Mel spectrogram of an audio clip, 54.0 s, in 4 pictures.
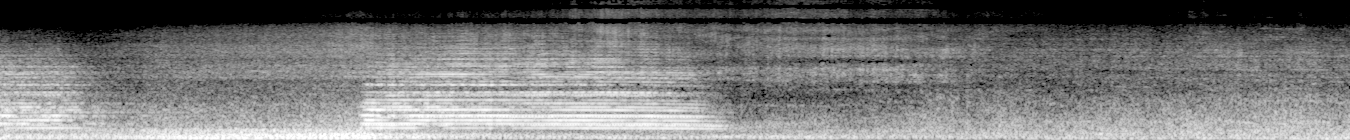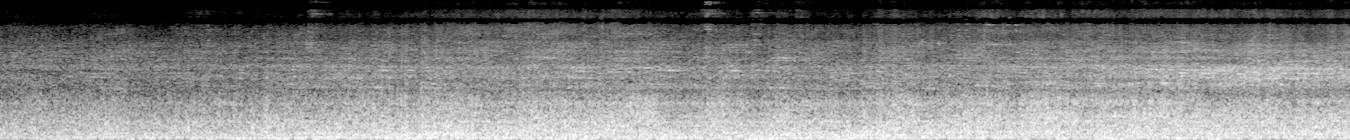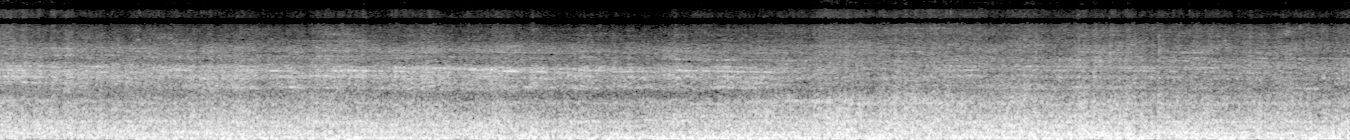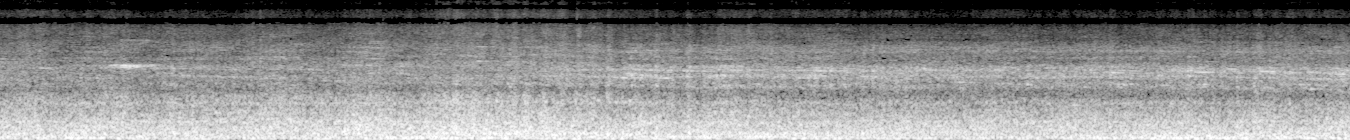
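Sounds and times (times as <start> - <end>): freight train wheels rumbling: 0.0 - 54.0
high wheel squeal: 41.6 - 42.2.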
